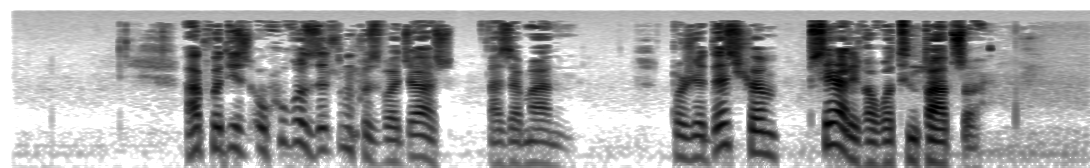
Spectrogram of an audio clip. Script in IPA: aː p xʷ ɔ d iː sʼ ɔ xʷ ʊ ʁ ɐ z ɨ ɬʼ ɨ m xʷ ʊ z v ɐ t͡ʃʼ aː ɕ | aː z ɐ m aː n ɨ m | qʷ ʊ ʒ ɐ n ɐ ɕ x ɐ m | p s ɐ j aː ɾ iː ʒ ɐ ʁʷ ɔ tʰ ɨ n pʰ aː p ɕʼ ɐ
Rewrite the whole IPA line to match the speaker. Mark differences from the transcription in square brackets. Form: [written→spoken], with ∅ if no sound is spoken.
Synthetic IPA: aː p xʷ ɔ d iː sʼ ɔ xʷ ʊ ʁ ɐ z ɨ ɬʼ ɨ m xʷ ʊ z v ɐ t͡ʃʼ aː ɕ | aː z ɐ m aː n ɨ m | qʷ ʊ ʒ ɐ [n→d] ɐ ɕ x ɐ m | p s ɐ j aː ɾ iː [ʒ→ʁ] ɐ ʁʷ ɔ tʰ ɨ n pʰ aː p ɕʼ ɐ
